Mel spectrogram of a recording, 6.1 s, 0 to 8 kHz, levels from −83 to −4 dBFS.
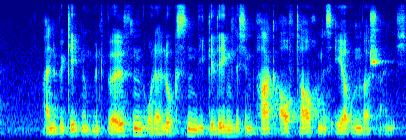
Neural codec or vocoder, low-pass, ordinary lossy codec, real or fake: none; 7.2 kHz; none; real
